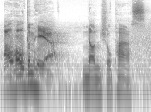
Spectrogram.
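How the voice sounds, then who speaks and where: Casting: male reader as a commanding warrior stallion in armor, defiant, slow, declaiming, fantasy audiobook. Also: on the low side, a bit bright, slight background noise.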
